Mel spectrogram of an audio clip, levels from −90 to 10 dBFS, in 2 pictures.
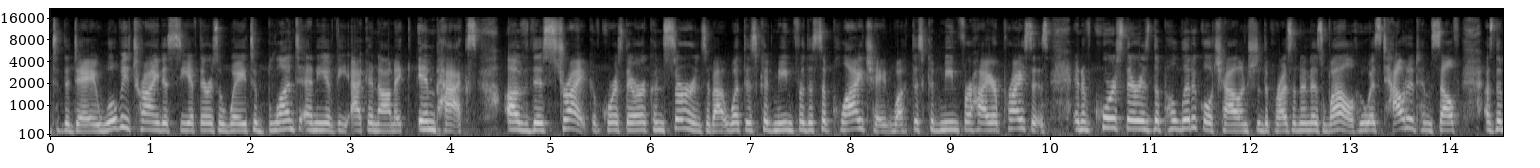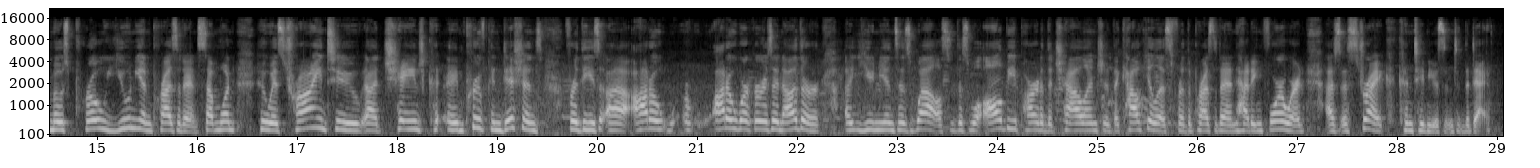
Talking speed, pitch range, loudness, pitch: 230 wpm, 215-255 Hz, -21 LUFS, 230 Hz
